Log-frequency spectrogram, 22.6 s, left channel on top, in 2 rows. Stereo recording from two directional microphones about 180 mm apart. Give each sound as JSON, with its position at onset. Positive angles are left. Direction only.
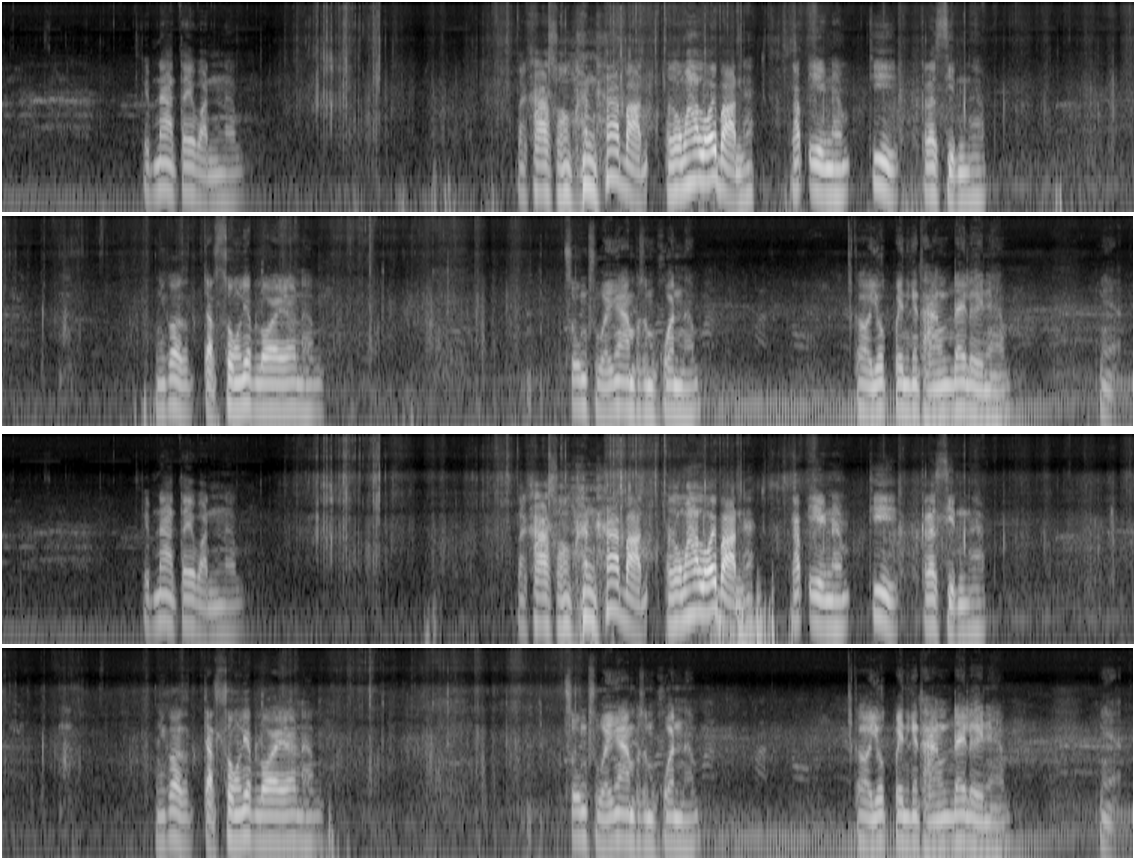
{"t": 1.4, "sound": "speech", "side_deg": 10}
{"t": 3.1, "sound": "crumpling", "side_deg": -40}
{"t": 4.9, "sound": "a sound", "side_deg": -45}
{"t": 5.1, "sound": "speech", "side_deg": 10}
{"t": 12.8, "sound": "speech", "side_deg": 20}
{"t": 14.9, "sound": "a sound", "side_deg": -55}
{"t": 16.9, "sound": "speech", "side_deg": 10}
{"t": 19.7, "sound": "speech", "side_deg": 20}
{"t": 21.3, "sound": "a sound", "side_deg": 0}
